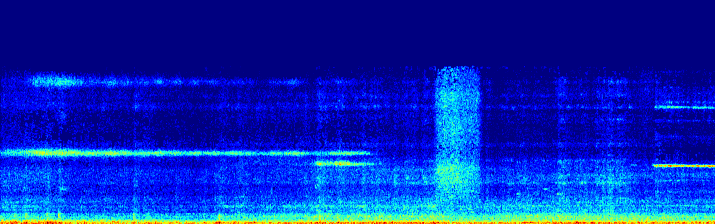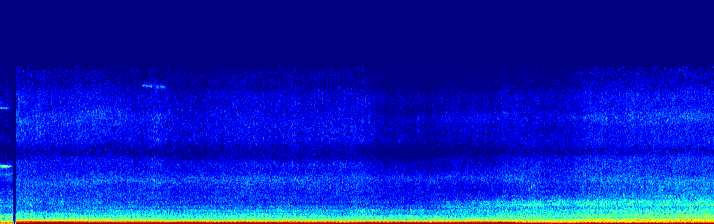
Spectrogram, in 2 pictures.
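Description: Passenger train running on the rails with thin, high wheel squeals as it slows. About halfway through it cuts abruptly to a loud, steady, low diesel engine drone, whose note changes about ten seconds later as the train moves off.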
